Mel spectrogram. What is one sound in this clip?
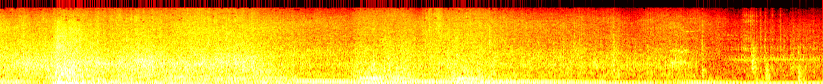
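A truck engine rumbles and revs.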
